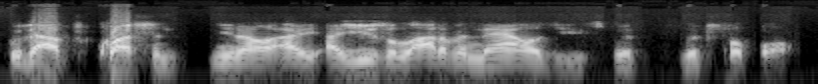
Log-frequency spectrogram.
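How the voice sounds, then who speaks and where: A man's voice: lowish voice, fairly quick, no echo. A middle-aged man comes through with a narrow, phone-like radio sound, very dry and close. He talks conversationally and earnestly, like a guest giving motivational advice, explaining his points and putting questions to the listener. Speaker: interview guest.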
